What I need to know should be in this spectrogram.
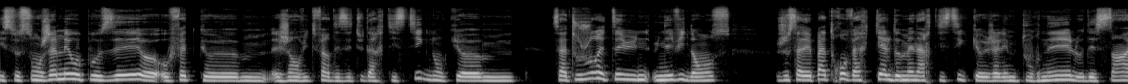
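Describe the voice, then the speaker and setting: A woman speaks at a moderate pace with a dark, mellow tone and very even loudness. Her pitch is medium, with ordinary variation. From Burundi, then Belgium from age ten. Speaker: visual artist. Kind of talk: interview.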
